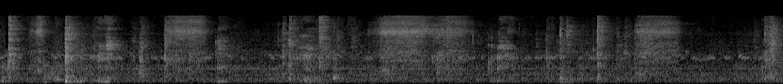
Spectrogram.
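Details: Two dogs, a Pug and a Bernese Mountain Dog, play-wrestling indoors; wheezy, breathy snorts and grumbling growls run almost continuously, with scrabbling bursts and brief whines throughout.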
